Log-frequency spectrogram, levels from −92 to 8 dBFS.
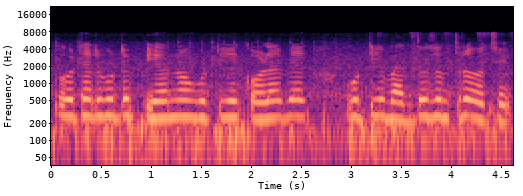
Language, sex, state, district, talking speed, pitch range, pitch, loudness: Odia, female, Odisha, Khordha, 130 wpm, 230-260 Hz, 250 Hz, -13 LUFS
